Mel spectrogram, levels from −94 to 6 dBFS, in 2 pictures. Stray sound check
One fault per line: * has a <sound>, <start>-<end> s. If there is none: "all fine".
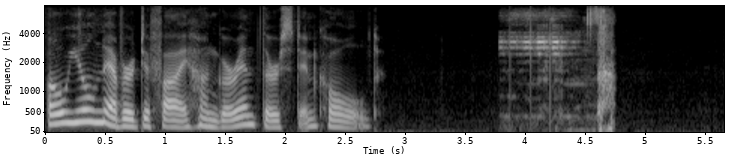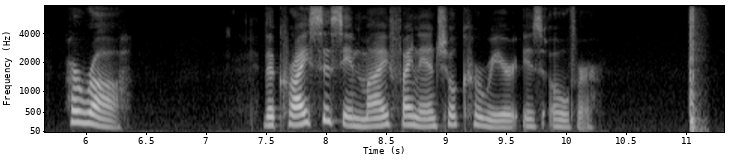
* has a laugh, 3.8-4.8 s
* has a thud, 11.0-11.2 s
